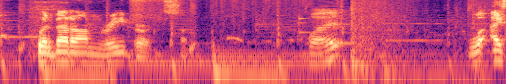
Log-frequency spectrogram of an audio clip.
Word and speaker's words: Henri: Is that seriously how you pronounce the French version of Henry? Henri? Henri. What the fuck? E-N is pronounced en. French is a fucked up and twisted language.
